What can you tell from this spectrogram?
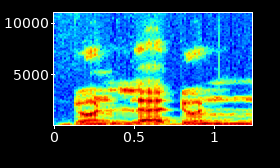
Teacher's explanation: hendaklah dibaca dengan gunah dua harakat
